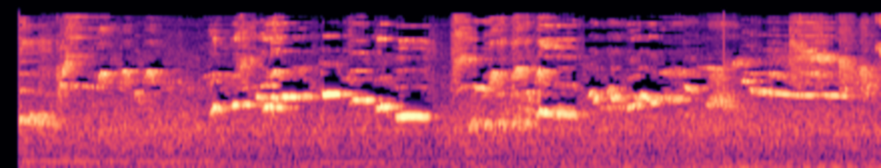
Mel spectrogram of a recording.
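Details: White-rumped shama singing during display, a varied series of clear whistled notes and slurred phrases, some rising and falling, with short buzzy bursts between them; a low steady hum runs underneath.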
